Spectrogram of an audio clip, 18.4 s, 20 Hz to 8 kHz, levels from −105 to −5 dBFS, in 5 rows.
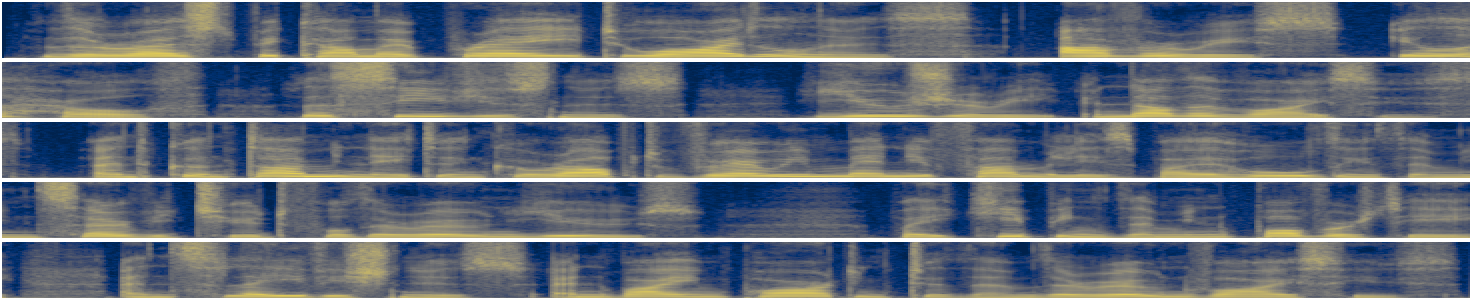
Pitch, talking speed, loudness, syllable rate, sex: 190 Hz, 150 wpm, -20 LUFS, 5.1 syllables/s, female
